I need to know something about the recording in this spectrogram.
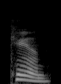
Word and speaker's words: Cannes: Can. Can. Okay, the S is silent. Is French. You're not supposed to say the S at the end of cans. It's just can.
